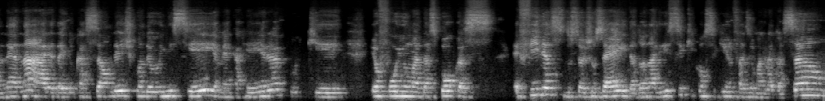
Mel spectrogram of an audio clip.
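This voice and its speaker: A woman with an unremarkable speaking voice, fairly low in pitch and fairly slow, her intonation fairly even but her loudness swinging widely. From Brazil, Paraná (near Maringá). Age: 60s. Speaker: university campus director, nurse by training. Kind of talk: interview.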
